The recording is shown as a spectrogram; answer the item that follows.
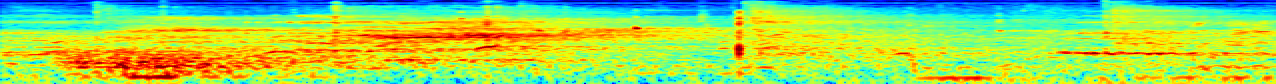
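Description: Badminton rally: a few sharp racket hits on a shuttlecock, about two seconds apart, the loudest just past halfway, over indistinct voices.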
